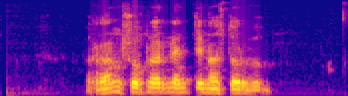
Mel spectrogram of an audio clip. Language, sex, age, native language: Icelandic, male, 80-89, Icelandic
